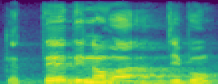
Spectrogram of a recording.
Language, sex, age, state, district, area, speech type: Odia, male, 30-45, Odisha, Kandhamal, rural, spontaneous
